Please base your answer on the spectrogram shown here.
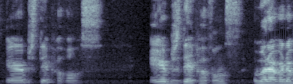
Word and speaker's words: herbes de Provence: And we got, I had to watch a video to learn how to pronounce this. It's herbes de Provence.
